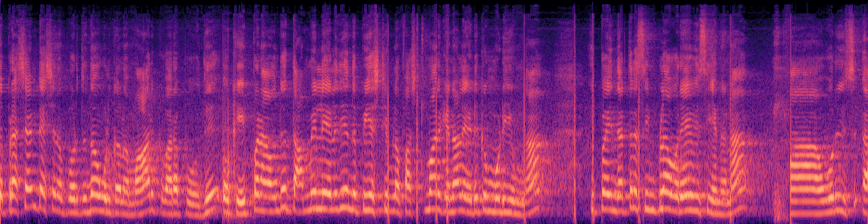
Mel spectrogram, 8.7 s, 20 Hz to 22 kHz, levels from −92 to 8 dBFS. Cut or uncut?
cut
